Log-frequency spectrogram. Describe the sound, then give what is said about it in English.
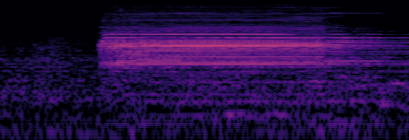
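A basketball game horn buzzer in a gym, sounded before both teams come out, blares in one loud, steady, harsh tone lasting over a second, rising abruptly out of crowd murmur and then slowly fading. “And the horn has been buzzed, so both teams are expected to come out.”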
